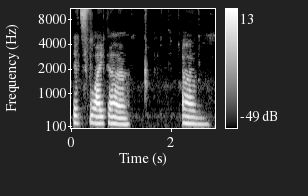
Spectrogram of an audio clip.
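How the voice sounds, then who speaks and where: A woman chatting casually and haltingly on a livestream, her words slightly impeded by a swollen lip. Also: on the low side, flat delivery, a little mellow, slight background noise, rough recording. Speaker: craft livestream host. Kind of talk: casual rambling livestream chat.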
